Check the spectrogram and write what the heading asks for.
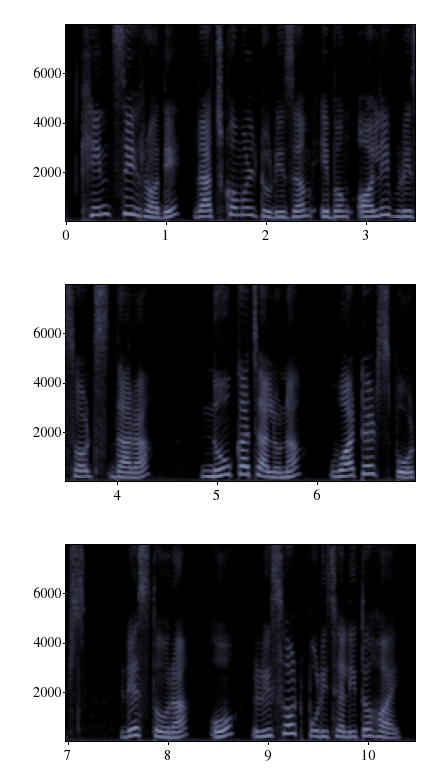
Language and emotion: Bengali, neutral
